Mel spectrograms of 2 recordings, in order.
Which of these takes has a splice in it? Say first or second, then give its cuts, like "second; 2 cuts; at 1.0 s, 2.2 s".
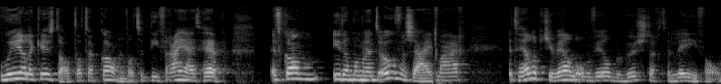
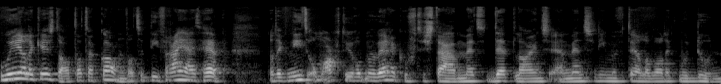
first; 2 cuts; at 2.5 s, 4.3 s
